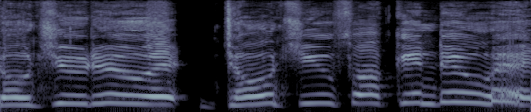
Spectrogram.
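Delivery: very loud, high, drawn-out scream. Retelling a passenger's protest to the driver: imitating someone screaming. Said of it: "he's screaming".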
